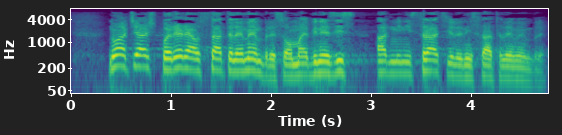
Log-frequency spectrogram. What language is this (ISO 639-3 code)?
ron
